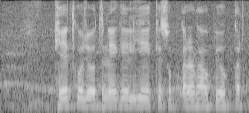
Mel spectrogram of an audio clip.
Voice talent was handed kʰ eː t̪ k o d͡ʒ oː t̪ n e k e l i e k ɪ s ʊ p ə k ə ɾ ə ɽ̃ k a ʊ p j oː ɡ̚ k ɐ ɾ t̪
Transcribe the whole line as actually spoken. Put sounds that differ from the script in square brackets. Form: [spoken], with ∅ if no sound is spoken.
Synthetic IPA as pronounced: kʰ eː t̪ k o d͡ʒ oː t̪ n e k e l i e k ɪ s ʊ p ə k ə ɾ ə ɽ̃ k a ʊ p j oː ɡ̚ k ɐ ɾ t̪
